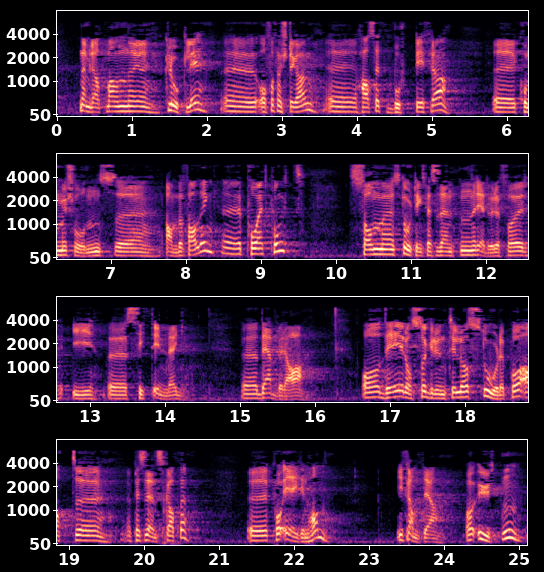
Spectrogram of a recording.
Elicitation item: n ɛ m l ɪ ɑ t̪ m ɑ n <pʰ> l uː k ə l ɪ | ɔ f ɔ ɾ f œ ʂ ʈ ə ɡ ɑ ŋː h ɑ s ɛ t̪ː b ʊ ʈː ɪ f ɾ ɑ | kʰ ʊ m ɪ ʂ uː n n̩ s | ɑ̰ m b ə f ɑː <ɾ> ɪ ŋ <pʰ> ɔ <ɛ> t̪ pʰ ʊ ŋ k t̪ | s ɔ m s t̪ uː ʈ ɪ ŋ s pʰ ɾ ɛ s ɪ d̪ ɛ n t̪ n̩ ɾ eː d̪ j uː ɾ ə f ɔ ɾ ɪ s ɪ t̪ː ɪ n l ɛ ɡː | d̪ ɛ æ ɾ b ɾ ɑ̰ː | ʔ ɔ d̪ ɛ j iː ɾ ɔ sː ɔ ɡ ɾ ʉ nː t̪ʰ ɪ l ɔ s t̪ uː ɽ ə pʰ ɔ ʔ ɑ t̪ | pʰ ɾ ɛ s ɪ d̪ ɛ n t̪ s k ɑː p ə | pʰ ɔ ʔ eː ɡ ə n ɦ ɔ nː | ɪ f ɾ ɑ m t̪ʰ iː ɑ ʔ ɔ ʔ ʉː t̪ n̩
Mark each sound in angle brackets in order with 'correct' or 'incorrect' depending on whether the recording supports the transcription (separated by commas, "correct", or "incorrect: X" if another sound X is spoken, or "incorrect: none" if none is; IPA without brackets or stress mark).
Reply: incorrect: kʰ, incorrect: l, correct, correct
